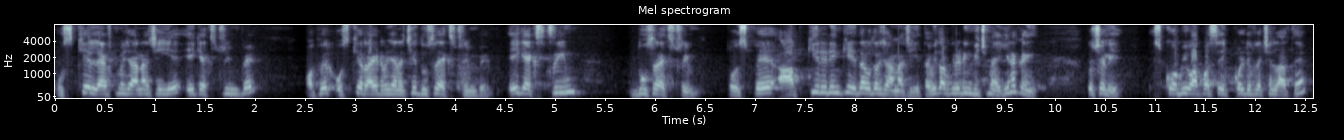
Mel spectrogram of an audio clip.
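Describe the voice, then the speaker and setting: A man with a high, husky voice and a dark tone speaks quickly as he runs a hands-on physics lab demonstration in Hindi mixed with English. He has an Indian accent, explains each step in turn, and keeps checking that the class is following.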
